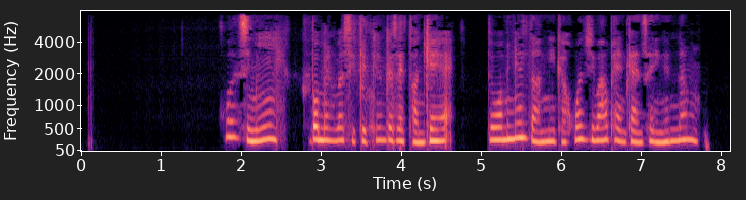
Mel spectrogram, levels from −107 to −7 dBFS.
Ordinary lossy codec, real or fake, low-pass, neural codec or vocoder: MP3, 32 kbps; fake; 7.2 kHz; codec, 16 kHz, 0.8 kbps, ZipCodec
